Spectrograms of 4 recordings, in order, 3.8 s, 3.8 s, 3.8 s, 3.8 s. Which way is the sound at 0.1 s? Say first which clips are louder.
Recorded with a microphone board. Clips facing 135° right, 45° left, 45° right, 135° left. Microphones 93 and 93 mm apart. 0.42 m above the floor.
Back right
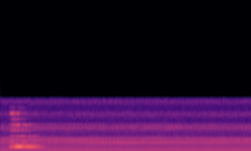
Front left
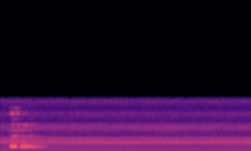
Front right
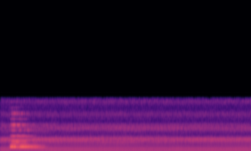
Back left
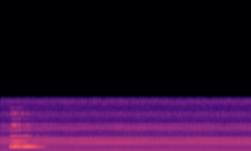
Back right 1 dB, back left 2 dB; 160° left.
